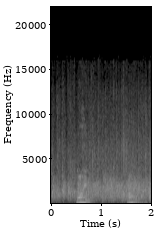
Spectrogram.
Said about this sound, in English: Clap that out. No, she gets 2 claps.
